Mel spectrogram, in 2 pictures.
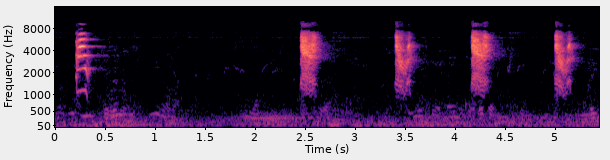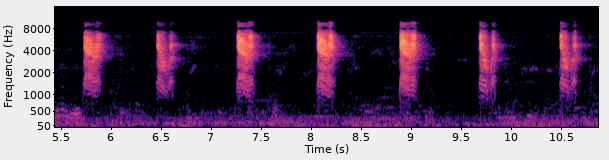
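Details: Lure recording of a long-tailed shrike: one sharp note, a pause, then a steady run of scratchy, buzzy bursts spaced just under a second apart.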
